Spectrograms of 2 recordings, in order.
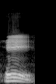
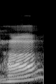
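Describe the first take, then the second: First: The name ends with an 'e' vowel. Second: The name ends with an open 'a' vowel. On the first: This is the Urdu name of the letter. "উর্দুতে পড়তেছি হে" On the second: This is the Arabic name of the letter. "আরবিতে পড়ছি হা"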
